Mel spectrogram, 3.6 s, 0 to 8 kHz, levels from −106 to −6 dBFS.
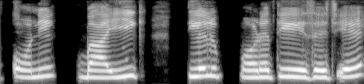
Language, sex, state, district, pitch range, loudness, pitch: Bengali, male, West Bengal, Dakshin Dinajpur, 250-290 Hz, -14 LUFS, 270 Hz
